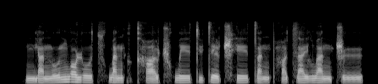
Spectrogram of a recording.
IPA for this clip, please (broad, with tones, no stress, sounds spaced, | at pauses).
n̪ j ä˨˩ n̪ o˥ ʊ̯ n̪ w ɔ˥˩ ɻ o˧˥ ʊ̯ t͡sʰ w a˥˩ n k ɤ˩ kʰ ɑ˧˥ ʊ̯ ʈ͡ʂʰ w e˥ ɪ̯ t̪ y˥ t̪ e˧˥ ɪ̯ ʈ͡ʂʰ e˥ ɪ̯ t̪ a˨˩ n pʰ ɑ˦ ʊ̯ t͡s a˥ ɪ̯ l w a˥˩ n ʈ͡ʂ ɻ̩˧˥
